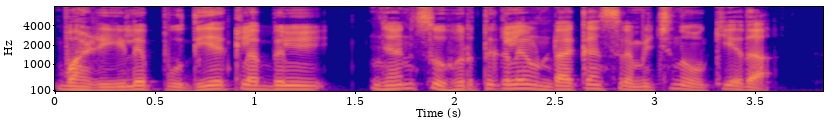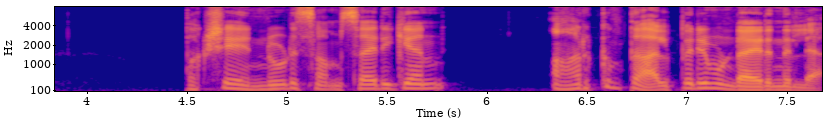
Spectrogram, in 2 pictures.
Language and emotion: Malayalam, sad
